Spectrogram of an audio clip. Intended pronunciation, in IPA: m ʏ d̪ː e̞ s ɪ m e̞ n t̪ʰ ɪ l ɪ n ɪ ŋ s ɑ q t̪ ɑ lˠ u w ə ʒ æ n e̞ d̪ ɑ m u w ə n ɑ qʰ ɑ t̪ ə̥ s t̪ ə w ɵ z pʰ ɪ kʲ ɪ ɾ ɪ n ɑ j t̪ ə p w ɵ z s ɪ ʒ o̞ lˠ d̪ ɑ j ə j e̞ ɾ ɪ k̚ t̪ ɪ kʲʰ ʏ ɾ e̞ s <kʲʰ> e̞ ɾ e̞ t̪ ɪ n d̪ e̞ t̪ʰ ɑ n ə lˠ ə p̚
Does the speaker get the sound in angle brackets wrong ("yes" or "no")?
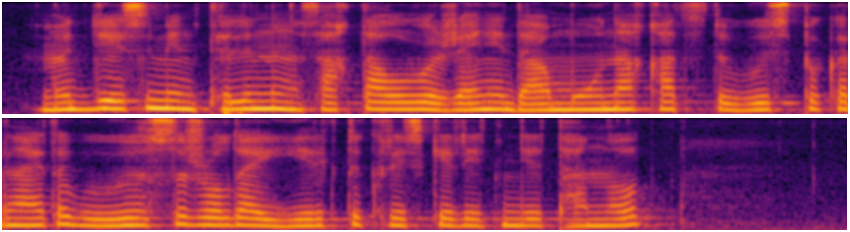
yes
